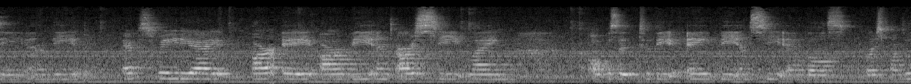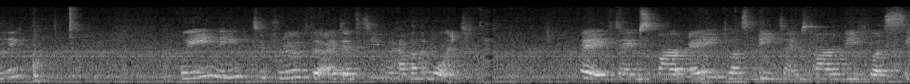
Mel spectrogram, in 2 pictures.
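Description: Lost LE Audio frames break the sound at 0.31 s (37.5 ms), 2.70 s (30 ms), 13.96 s (75 ms, the longest), and 16.13 s, where 37.5 ms of loss is spread over 60 ms in short runs, the longest around 15 ms. The lengths fit 7.5 ms frames. The LC3 decoder fills each gap by reusing the last spectrum with random signs, so tones turn into a noisy smear instead of dropping to silence or stuttering as a repeated loop would. The lossy compression itself leaves only light codec damage.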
